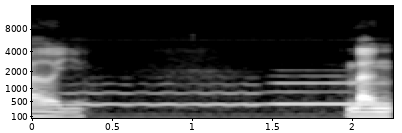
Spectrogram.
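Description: A speaking voice breaks off, leaving a faint, steady hum held on one pitch for about a second and a half before speech returns.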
